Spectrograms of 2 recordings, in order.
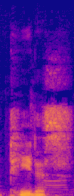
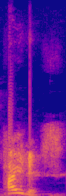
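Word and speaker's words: Tidus: X, or everybody's like Titus, and everybody's like, no, Titus, and it's like, no, it's Titus. That's how it's pronounced. That's an I.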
